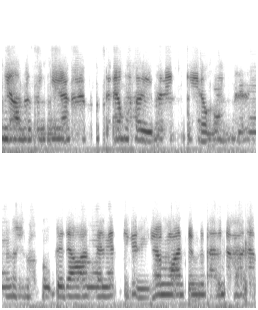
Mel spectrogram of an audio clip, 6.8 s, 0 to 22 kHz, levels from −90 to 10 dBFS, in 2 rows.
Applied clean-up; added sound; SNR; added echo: neural diffusion model UNIVERSE++.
